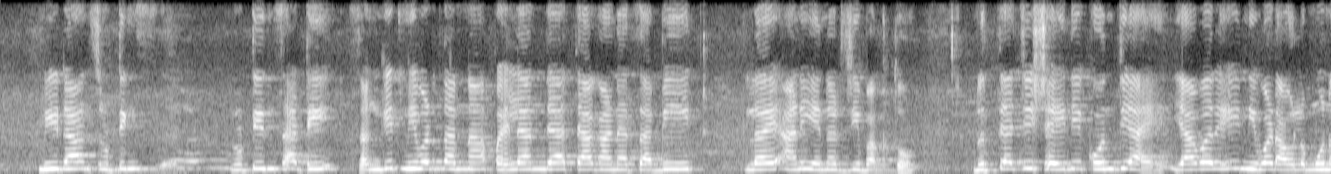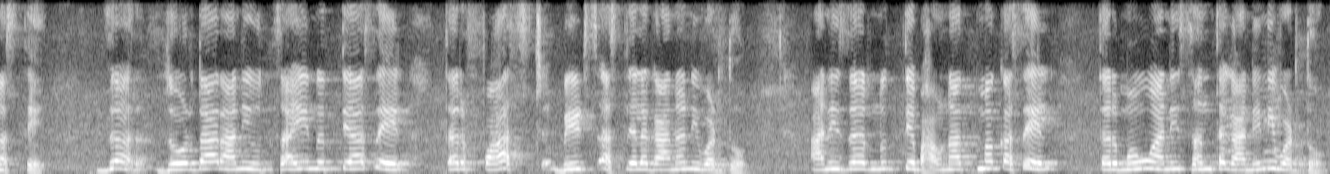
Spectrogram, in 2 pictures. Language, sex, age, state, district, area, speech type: Marathi, female, 45-60, Maharashtra, Jalna, urban, spontaneous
